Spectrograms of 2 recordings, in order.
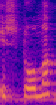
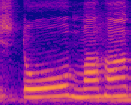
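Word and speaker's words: stomach: है फिर भी इसे एच को हा का प्रोनाउंस नहीं किया गया इसे स्टोम पढ़ा जाता है फ्रेंड इसे स्टोक नहीं पढ़ पढ़ते हैं ओके इसे पढ़ेंगे स्टोम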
